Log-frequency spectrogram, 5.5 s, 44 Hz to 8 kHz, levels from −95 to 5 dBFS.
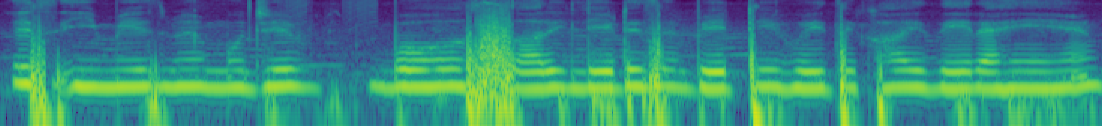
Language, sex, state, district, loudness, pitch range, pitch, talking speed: Hindi, female, Bihar, Jahanabad, -15 LUFS, 210-225 Hz, 220 Hz, 140 wpm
